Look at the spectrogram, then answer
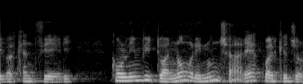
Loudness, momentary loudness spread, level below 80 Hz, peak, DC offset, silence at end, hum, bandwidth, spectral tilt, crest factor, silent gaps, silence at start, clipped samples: -24 LUFS; 7 LU; -66 dBFS; -8 dBFS; under 0.1%; 0 s; none; 8 kHz; -7.5 dB/octave; 16 dB; none; 0 s; under 0.1%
